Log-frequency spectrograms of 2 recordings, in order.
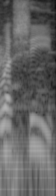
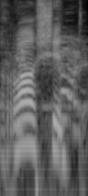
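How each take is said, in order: First: The last syllable is drawn out. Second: The first syllable is drawn out. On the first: The speaker calls it wrong. "not Rashid" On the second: The speaker calls it right. "is pronounced Rashid"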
